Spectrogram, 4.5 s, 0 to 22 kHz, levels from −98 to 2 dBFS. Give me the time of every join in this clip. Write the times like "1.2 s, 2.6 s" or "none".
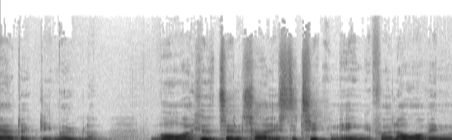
none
